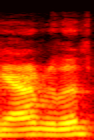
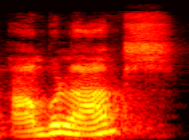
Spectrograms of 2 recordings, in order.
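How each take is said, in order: First: "ambulance" said the English way, AM-buh-lunce; "ambulance" in plain English sounds, æmbələns; English pronunciation. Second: "ambulance" said the Hindi way as am-boo-laans, with full vowels; "ambulance" with open vowels, ambulans; Hindi pronunciation. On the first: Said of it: "It sounds like ambulance". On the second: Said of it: "but ambulance". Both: Shown as a demonstration.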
